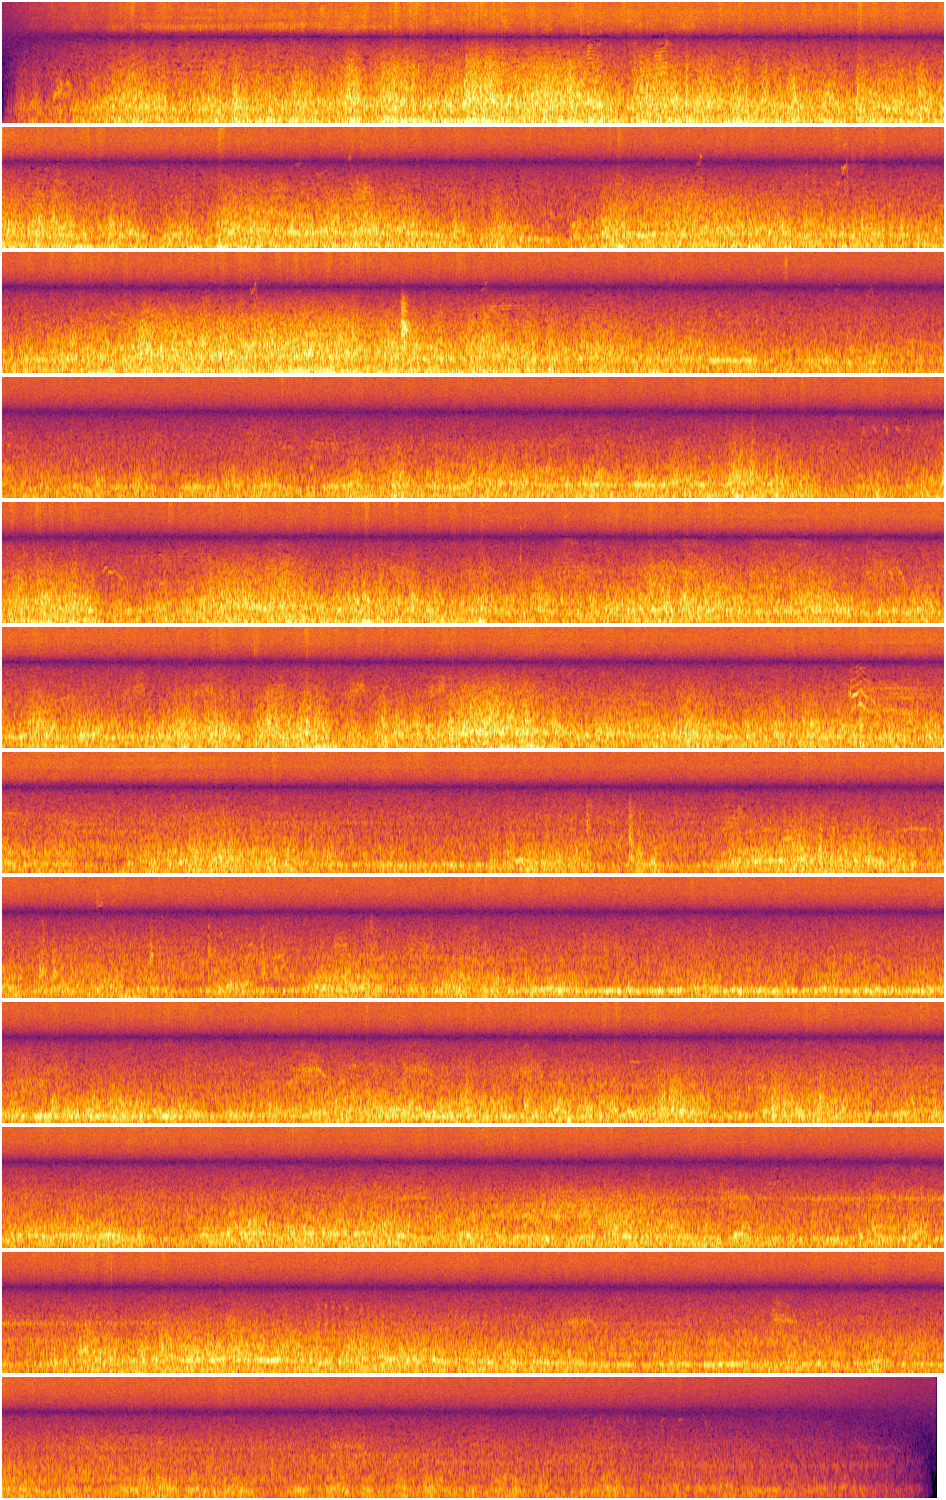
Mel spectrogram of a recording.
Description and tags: wind MS
a nice wind, recorder in open field
field-recording, wind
